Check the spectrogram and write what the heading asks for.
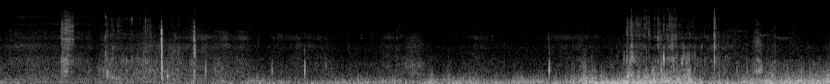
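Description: Baitcasting rod and reel being handled while fighting a hooked bass: scattered sharp clicks and ticks over low wind rumble on the microphone, which grows louder near the end.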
